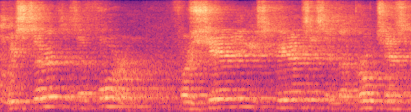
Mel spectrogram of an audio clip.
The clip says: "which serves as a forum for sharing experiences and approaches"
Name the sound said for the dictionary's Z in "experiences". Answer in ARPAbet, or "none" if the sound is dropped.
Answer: Z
